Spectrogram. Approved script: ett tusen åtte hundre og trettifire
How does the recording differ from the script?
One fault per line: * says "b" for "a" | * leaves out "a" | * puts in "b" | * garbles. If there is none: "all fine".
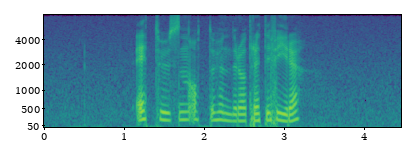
all fine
